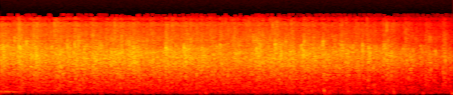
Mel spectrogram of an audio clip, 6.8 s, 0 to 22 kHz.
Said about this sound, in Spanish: Bienvenidos a ustedes y un aplauso a nuestros 11 poetas invitados.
